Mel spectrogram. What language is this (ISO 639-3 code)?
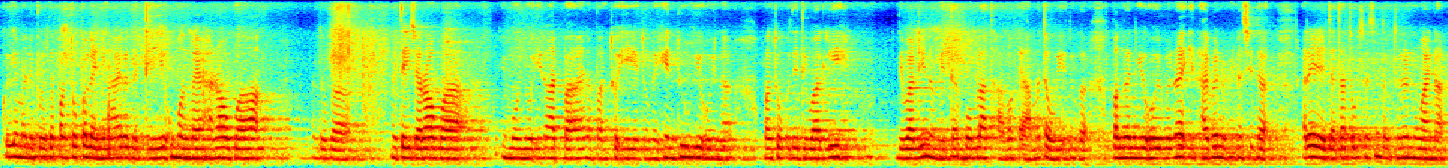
mni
